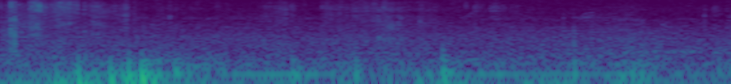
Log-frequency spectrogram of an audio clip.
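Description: A small hand tool scrapes and digs in soil.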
